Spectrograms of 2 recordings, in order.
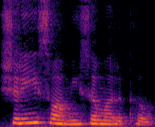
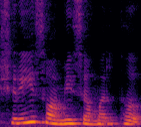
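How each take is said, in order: The two takes are said the same way.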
